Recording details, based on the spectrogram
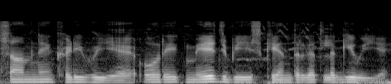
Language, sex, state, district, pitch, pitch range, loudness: Hindi, male, Rajasthan, Bikaner, 110 Hz, 105-115 Hz, -19 LUFS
